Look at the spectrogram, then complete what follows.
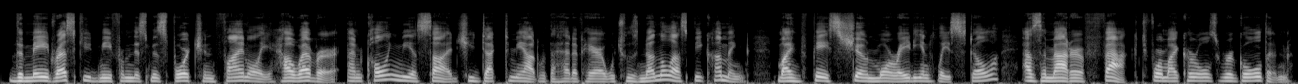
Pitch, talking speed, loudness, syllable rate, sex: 155 Hz, 205 wpm, -19 LUFS, 5.3 syllables/s, male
